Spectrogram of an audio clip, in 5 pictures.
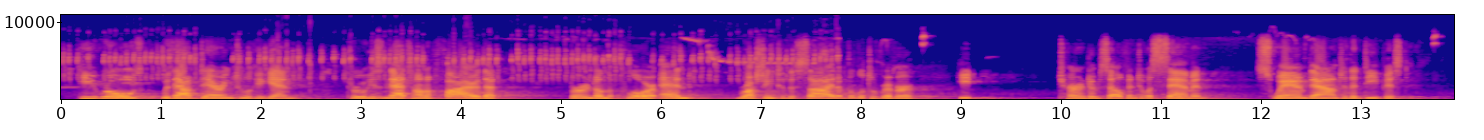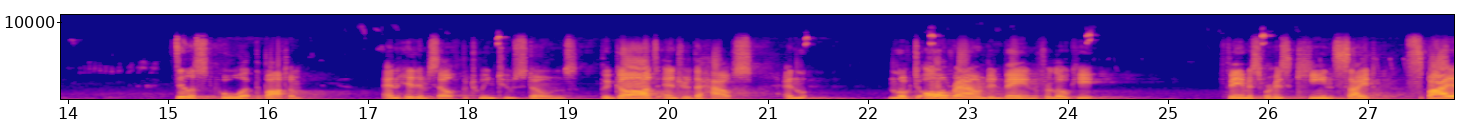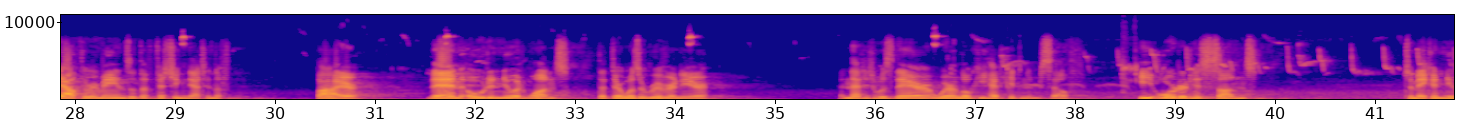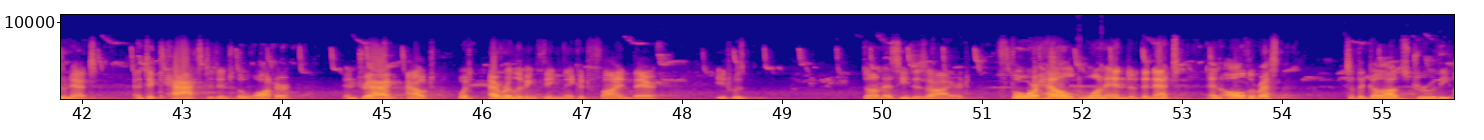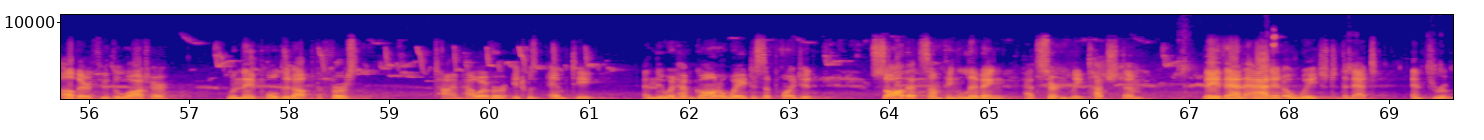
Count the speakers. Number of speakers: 1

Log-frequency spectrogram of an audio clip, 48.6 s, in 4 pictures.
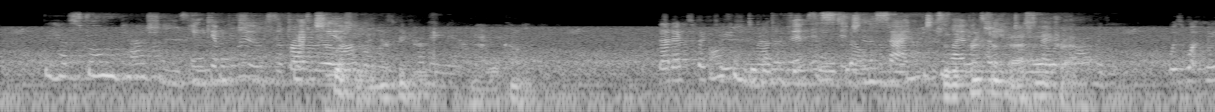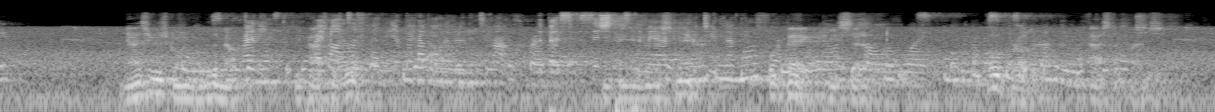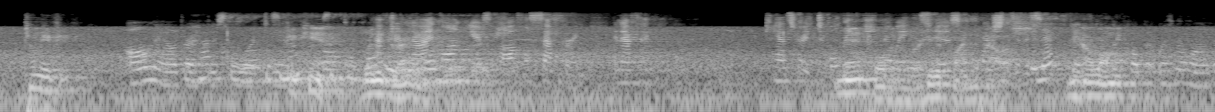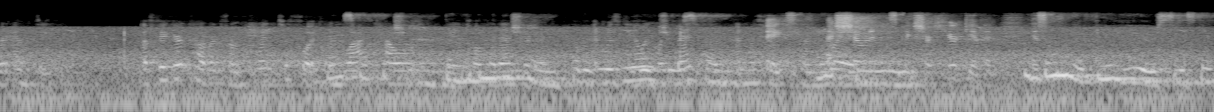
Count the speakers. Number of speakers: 4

